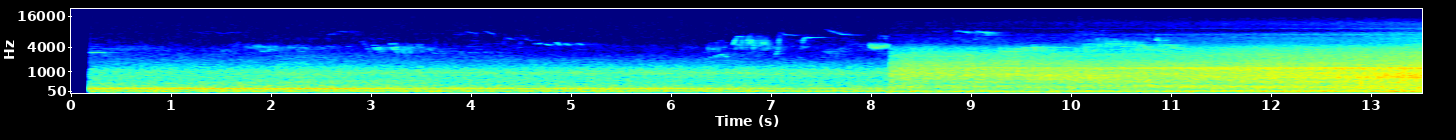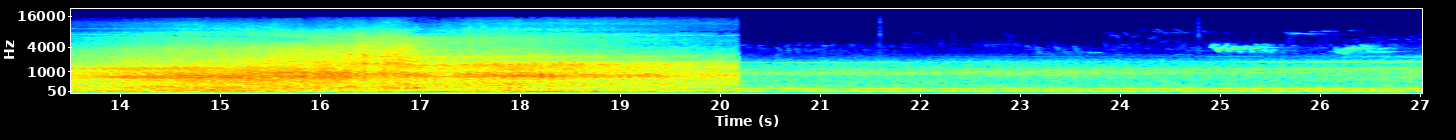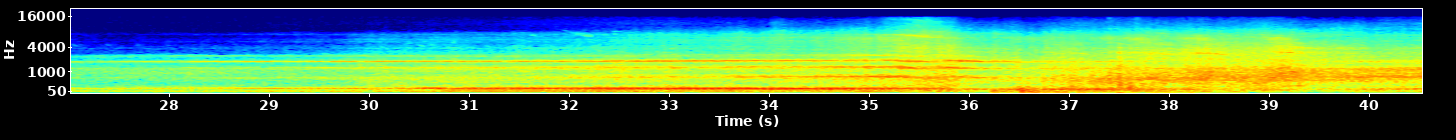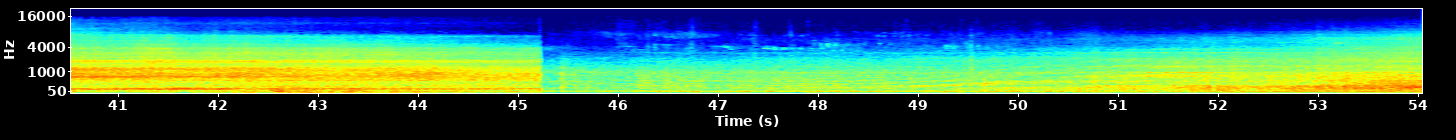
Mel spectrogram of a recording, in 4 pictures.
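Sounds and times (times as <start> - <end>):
approaching train whine: 8.2 - 20.2, 24.7 - 54.0
train wheels rumbling on rail: 8.2 - 20.2, 25.5 - 54.0.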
